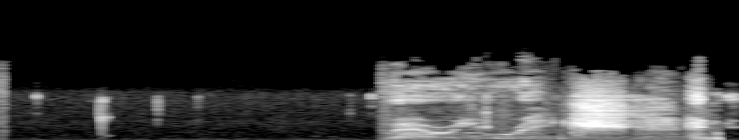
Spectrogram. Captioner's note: audio skipping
